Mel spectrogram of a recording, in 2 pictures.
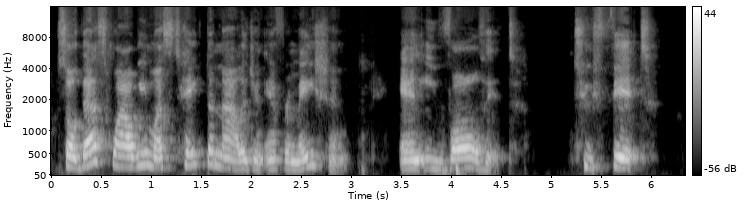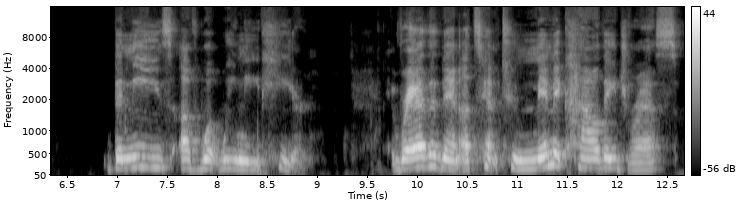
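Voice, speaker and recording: A woman's voice: mid-range voice, slow pace, darkish tone. Passionate woman with a Baltimore accent. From Baltimore, USA. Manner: passionate, emphatic, preaching cadence with repeated phrases. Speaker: spiritual guest speaker. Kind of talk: livestream talk.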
